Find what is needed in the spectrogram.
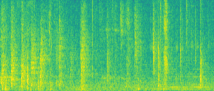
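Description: Corgi's claws clicking on a tile floor as the dog runs, a quick irregular run of light clicks.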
